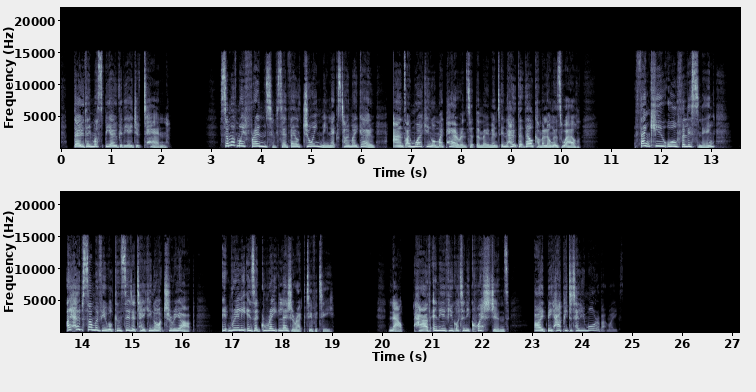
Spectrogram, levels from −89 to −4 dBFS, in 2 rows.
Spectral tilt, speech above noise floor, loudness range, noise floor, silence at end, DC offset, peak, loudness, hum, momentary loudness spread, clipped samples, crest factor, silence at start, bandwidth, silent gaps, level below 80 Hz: -3.5 dB/octave; over 68 dB; 4 LU; under -90 dBFS; 2.7 s; under 0.1%; -6 dBFS; -22 LUFS; none; 8 LU; under 0.1%; 18 dB; 0.25 s; 15.5 kHz; 2.21-2.74 s, 10.76-11.46 s, 19.06-19.82 s, 22.90-23.01 s; -68 dBFS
